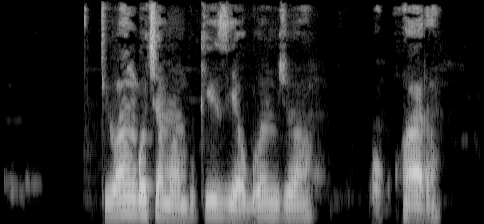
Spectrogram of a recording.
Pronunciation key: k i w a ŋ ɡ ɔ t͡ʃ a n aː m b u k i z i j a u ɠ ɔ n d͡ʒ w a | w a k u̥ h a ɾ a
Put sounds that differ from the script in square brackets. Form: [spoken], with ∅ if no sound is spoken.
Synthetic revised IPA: k i w a ŋ ɡ ɔ t͡ʃ a [m] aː m b u k i z i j a u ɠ ɔ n d͡ʒ w a | w a k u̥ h a ɾ a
